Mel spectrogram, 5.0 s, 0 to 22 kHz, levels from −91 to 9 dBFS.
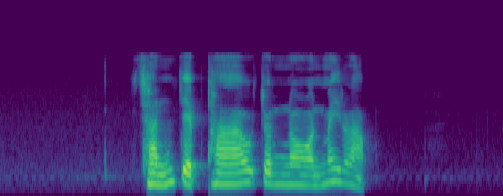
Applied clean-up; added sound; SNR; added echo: none; none; none; none.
